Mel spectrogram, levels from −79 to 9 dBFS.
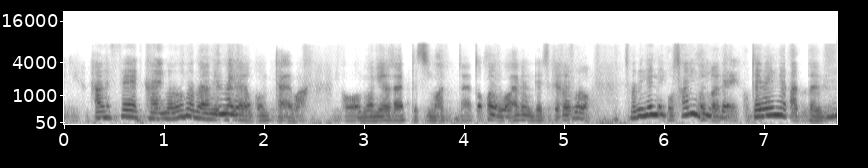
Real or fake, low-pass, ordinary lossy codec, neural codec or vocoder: fake; none; none; codec, 16 kHz, 0.5 kbps, FreqCodec, smaller model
